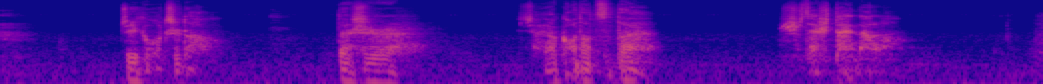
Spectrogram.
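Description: A man speaks slowly in a low, troubled voice.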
